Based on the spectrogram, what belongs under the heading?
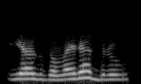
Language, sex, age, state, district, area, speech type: Kashmiri, female, 18-30, Jammu and Kashmir, Baramulla, rural, conversation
